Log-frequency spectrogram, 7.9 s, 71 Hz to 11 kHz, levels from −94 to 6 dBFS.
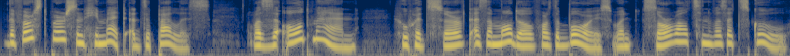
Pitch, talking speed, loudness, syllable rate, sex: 215 Hz, 195 wpm, -18 LUFS, 4.8 syllables/s, female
